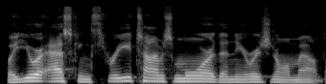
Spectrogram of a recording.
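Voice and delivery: ordinary delivery, nothing marked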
